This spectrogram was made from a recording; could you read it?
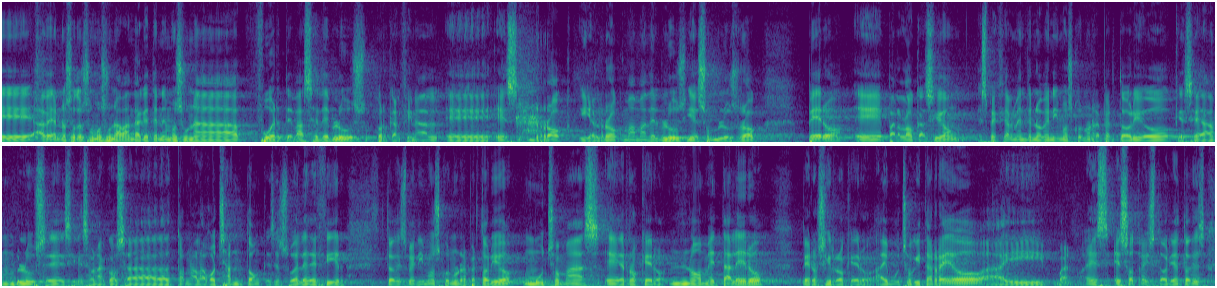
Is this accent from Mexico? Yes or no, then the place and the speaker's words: no; Navia, Asturias, Spain; Cuando yo fui a estudiar a Gijón, yo soy de aquí de Navia, pero fui a estudiar a Gijón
